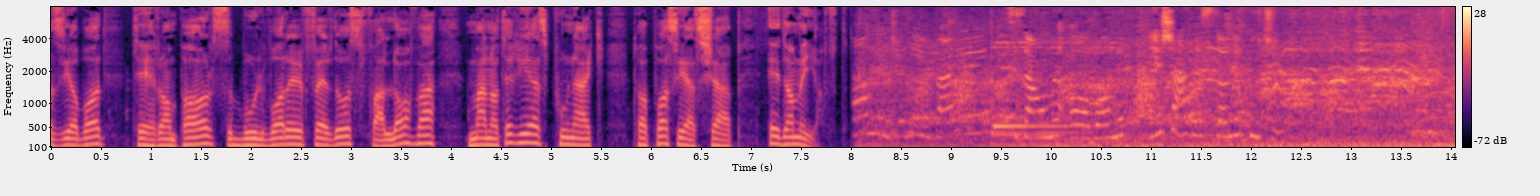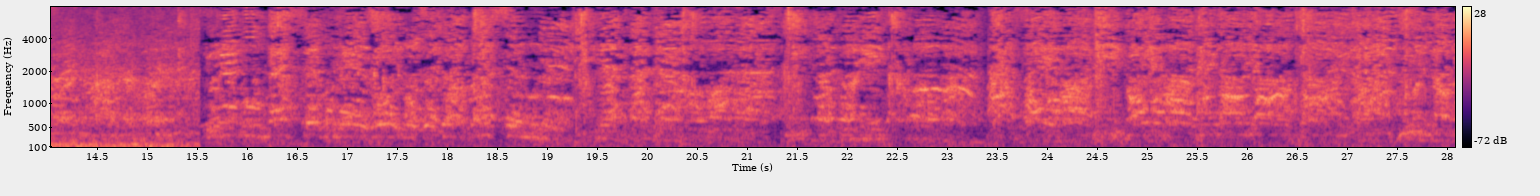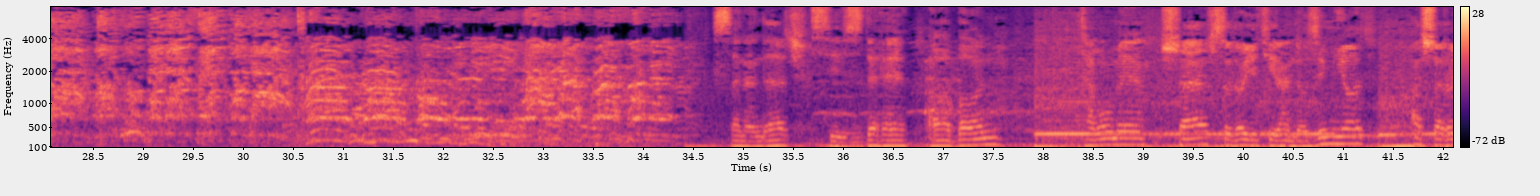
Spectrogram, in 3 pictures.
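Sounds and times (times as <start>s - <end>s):
speech: 0.0s - 8.5s, 9.4s - 12.8s, 34.9s - 42.0s
protest crowd chanting slogans: 8.1s - 34.5s.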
